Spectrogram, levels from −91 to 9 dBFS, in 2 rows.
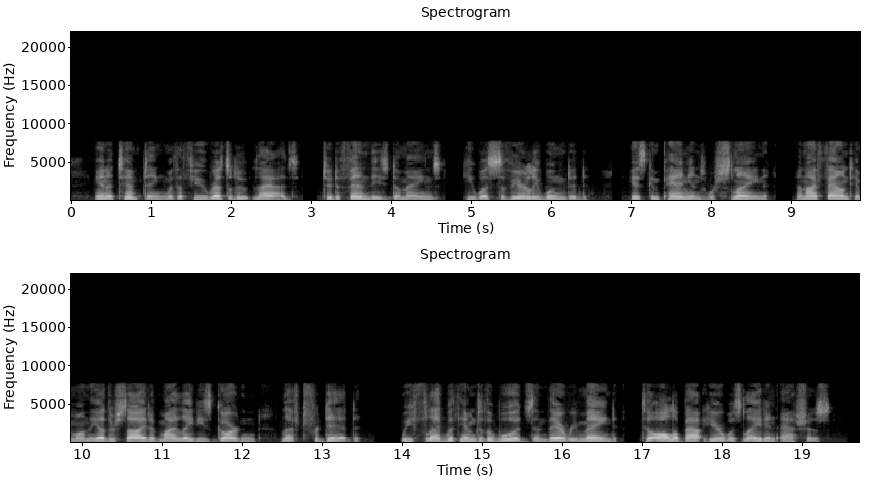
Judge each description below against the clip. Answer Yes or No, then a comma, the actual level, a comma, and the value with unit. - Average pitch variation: No, narrow, 2.1 semitones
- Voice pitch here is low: No, high, 190 Hz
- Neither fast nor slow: Yes, average, 160 wpm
